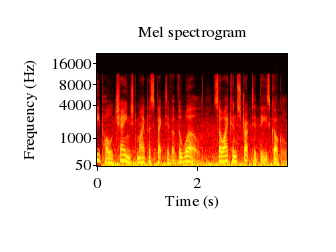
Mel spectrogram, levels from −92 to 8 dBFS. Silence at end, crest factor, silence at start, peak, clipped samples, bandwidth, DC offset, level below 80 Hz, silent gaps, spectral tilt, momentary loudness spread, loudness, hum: 0 s; 16 dB; 0 s; -4 dBFS; under 0.1%; 12 kHz; under 0.1%; -26 dBFS; none; -6.5 dB/octave; 5 LU; -22 LUFS; none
